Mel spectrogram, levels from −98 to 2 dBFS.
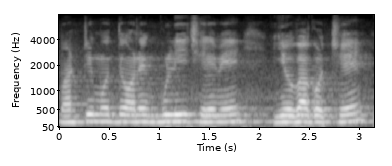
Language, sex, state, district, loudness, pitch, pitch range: Bengali, male, West Bengal, Alipurduar, -14 LUFS, 175 Hz, 170-180 Hz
